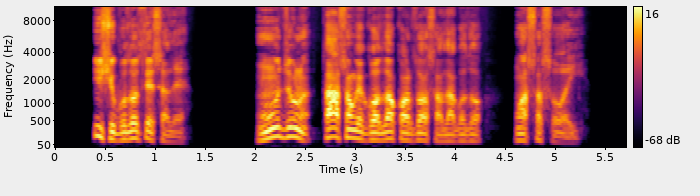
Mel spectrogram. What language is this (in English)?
Kullu Pahari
